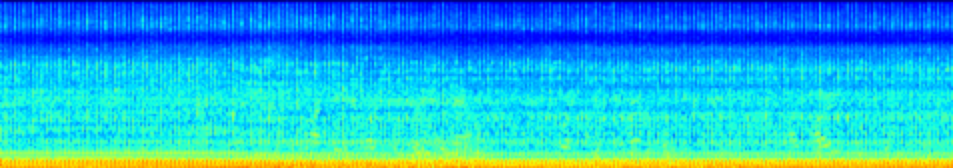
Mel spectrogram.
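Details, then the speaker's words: Older points-ignition petrol engine idling loud and raw with a steady low chuffing about four times a second from an exhaust leak, heard while checking timing marks. "Okay, I hope you can hear me above that exhaust leak."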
